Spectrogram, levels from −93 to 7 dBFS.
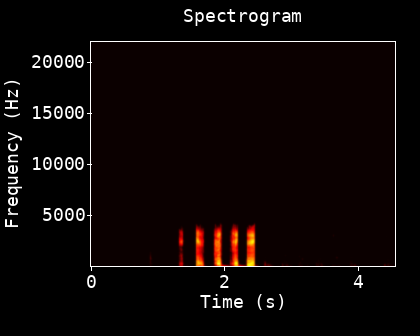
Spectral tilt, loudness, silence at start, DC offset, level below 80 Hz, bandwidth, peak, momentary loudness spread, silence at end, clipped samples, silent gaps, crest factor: -4 dB/octave; -24 LUFS; 1.55 s; under 0.1%; -56 dBFS; 4 kHz; -4 dBFS; 9 LU; 2.1 s; under 0.1%; none; 26 dB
